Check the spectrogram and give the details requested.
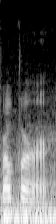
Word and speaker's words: Robert: It looks like Robert. He's French, so it's pronounced Robert. Over there.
